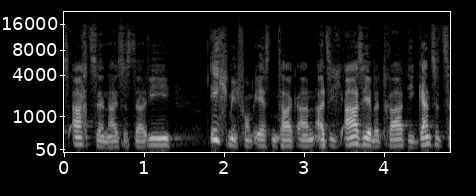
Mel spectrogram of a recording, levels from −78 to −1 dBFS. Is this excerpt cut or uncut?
cut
